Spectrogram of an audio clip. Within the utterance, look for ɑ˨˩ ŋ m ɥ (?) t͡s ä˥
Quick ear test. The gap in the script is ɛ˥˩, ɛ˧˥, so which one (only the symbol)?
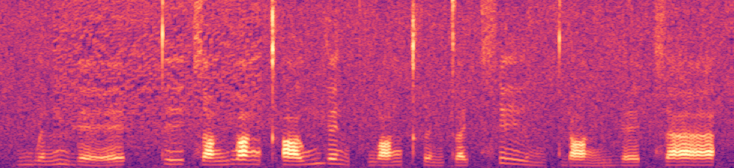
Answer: ɛ˧˥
